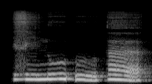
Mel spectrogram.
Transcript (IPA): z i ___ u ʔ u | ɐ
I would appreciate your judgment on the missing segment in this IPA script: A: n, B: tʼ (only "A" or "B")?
A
